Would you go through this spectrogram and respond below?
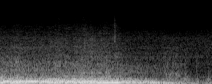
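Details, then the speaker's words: LS7 V8 in an S14 comp car after sitting about 3 months and a cooling-system bleed: deep, even V8 rumble at idle and revs, winding down smoothly, no misfire; sounds like it's running on all 8 cylinders. "Doesn't even sound, it actually sounds like it's running on all 8 too, so that's a bonus."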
